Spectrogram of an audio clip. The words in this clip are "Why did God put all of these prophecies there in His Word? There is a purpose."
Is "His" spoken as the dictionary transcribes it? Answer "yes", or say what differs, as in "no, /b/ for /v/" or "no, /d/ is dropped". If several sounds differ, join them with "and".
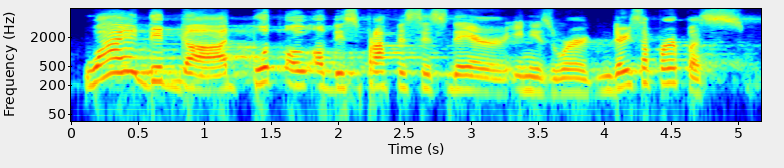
no, /s/ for /z/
